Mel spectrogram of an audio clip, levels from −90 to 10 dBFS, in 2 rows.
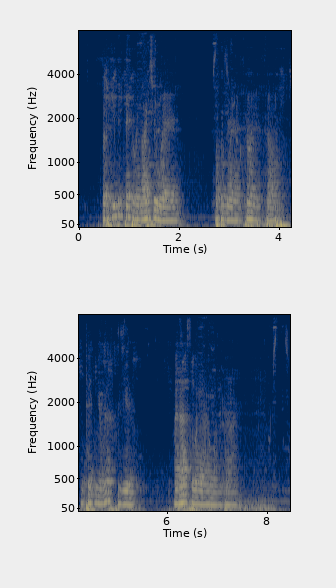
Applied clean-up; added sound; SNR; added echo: neural separator model SepFormer DNS4.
